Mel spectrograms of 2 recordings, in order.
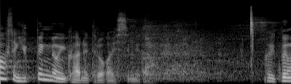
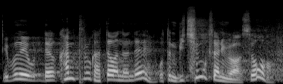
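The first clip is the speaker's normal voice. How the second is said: put-on excited child; 6 semitones higher than usual. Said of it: "아빠한테 이렇게 얘기한 거예요".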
